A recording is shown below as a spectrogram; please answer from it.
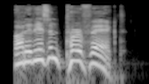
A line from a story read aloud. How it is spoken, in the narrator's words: cried Jack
